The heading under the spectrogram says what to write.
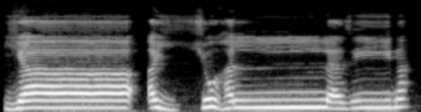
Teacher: ان دونوں جگہ پہ تشدید ہے اس لیے ان دونوں کو ہم نے جماؤ دے کے رک کے پڑھنا ہے.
